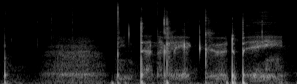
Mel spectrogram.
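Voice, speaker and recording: An ASMR host speaking in a breathy, unvoiced whisper, reading aloud in an unhurried, informal way.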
